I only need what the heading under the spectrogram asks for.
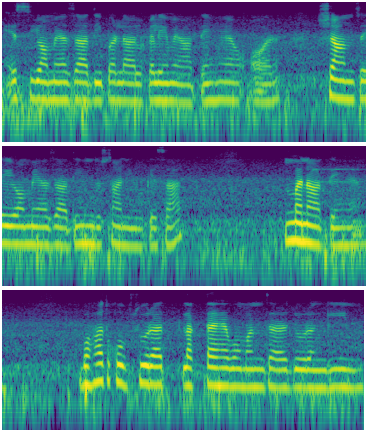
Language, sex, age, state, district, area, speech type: Urdu, female, 30-45, Delhi, Central Delhi, urban, spontaneous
